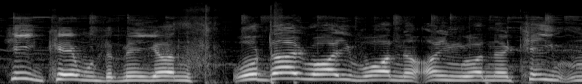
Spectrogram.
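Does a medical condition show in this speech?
Yes: ataxia; speech recently worse.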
